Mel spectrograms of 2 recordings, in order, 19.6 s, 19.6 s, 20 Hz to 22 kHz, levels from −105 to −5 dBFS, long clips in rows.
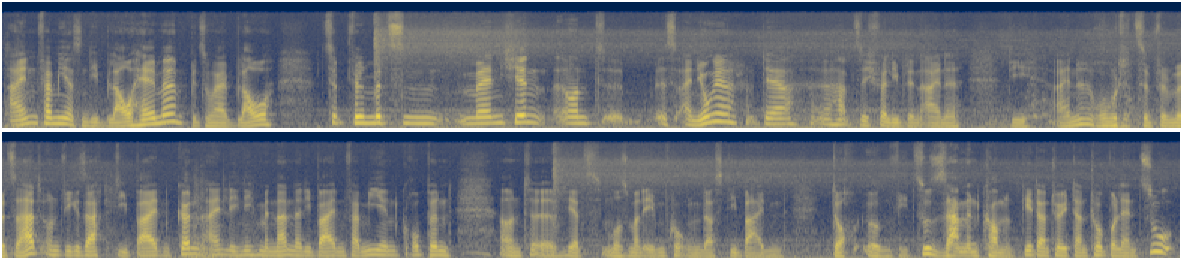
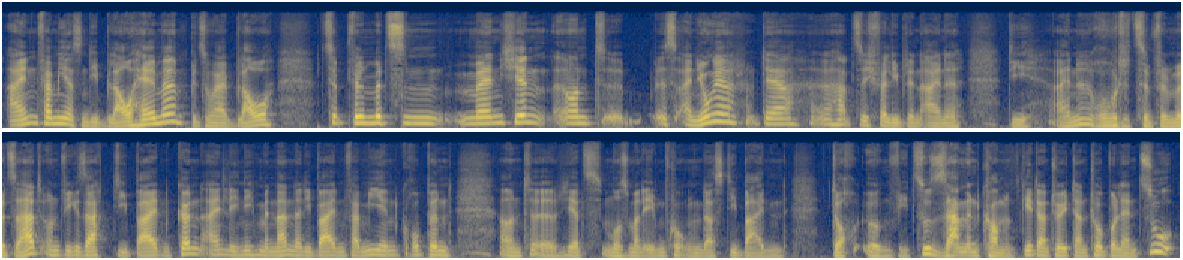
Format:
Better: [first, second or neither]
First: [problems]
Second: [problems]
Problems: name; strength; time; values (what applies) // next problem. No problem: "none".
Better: second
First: hiss; noticeable; throughout; 15 dB below the speech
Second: none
